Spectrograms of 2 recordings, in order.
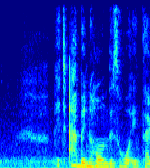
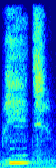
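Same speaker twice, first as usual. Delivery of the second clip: giddy delight; 5 dB quieter, slower than usual. Retold or imitated. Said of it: "I was like".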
